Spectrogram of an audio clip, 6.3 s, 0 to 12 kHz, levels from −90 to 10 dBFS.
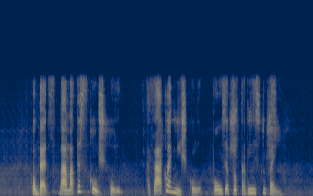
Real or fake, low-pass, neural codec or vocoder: fake; 7.2 kHz; codec, 16 kHz, 1 kbps, FunCodec, trained on Chinese and English, 50 frames a second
